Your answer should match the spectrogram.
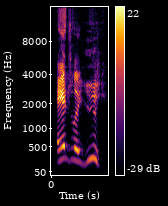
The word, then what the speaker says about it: Angela Yee: Angela Yee.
